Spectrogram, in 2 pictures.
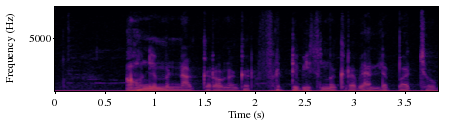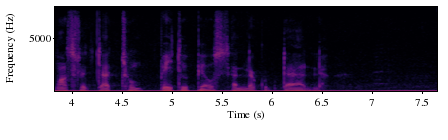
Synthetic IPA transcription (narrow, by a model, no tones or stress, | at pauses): ʔahunjɛmːɨnːaɡːəɾəwnəɡəɾfɨɾd̪ɨbe̞t̪məkʼɾʔəβjalːəbːat͡ʃːɛwmasɾəd͡ʒːat͡ʃːɛwnb̥əit̪ʰjo̞pʼːjawʊst̪ʼjalːəɡud̪̥ːajalːə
